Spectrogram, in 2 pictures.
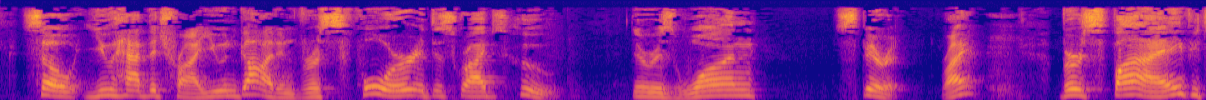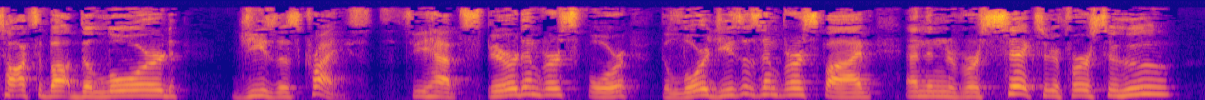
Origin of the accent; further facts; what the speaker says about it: United States; we're American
